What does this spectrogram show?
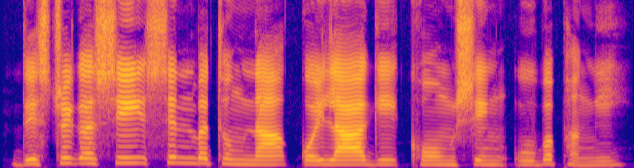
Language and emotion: Manipuri, neutral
